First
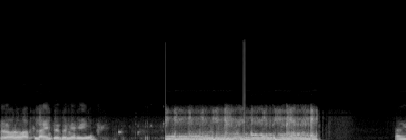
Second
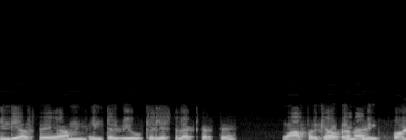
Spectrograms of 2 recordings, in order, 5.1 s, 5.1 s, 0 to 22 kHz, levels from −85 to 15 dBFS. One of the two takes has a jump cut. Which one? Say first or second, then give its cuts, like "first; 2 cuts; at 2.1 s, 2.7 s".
first; 2 cuts; at 2.1 s, 3.0 s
